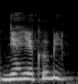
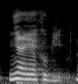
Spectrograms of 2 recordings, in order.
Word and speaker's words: Nir Yacobi: Sous la direction de Benedetto Piccoli et alors là, aide-moi, je veux pas mal prononcer euh, l'autre nom. Nir Yacobi. Nir Yacobi. Ouais. Aussi simple que ça s'écrit.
